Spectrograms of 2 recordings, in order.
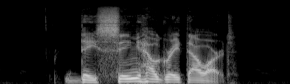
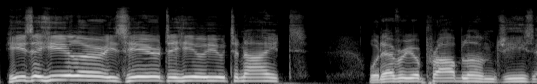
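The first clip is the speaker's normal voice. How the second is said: imitated healing preacher; 5 semitones higher, 4 dB louder than usual. Preacher uncle promising healing to the crowd. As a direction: build the room toward a healing. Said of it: "and he goes".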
